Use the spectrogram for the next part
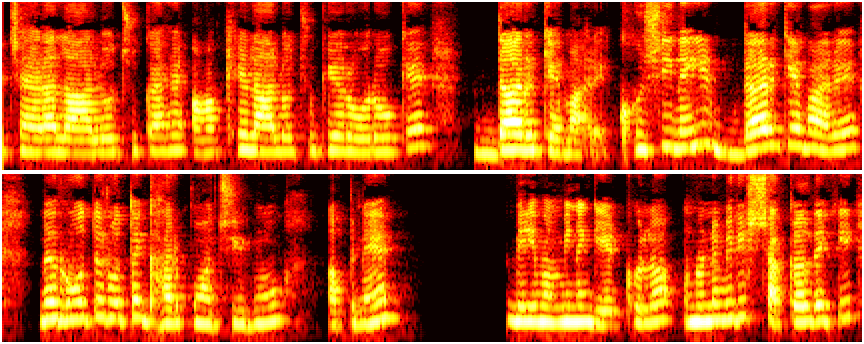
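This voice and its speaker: A young woman in her twenties tells a personal story to her viewers in a lively, expressive way. Her voice sits high, and she moves easily between Hindi and English as she talks. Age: 20s. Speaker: vlogger telling a personal story. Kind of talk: animated storytelling.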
